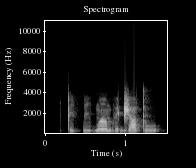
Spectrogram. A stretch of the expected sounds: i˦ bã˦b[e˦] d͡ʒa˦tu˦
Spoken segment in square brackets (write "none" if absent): e˦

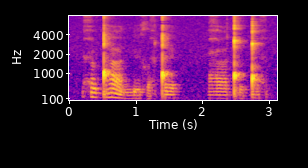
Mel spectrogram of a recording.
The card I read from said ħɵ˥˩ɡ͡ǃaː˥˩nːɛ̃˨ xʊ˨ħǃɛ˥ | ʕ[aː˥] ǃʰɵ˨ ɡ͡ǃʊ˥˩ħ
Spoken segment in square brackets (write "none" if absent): aː˥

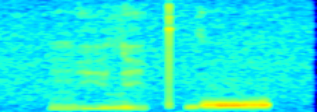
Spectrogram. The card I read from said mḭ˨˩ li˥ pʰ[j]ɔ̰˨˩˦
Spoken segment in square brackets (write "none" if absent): w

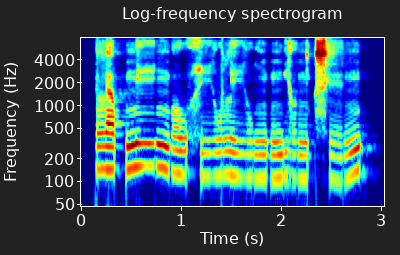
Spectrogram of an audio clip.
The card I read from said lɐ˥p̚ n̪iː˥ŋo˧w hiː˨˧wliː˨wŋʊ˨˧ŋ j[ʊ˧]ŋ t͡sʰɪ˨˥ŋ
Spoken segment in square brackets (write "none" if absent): ʊ˨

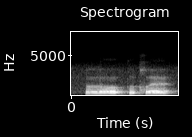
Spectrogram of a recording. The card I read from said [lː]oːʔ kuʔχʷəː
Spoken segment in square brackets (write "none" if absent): lː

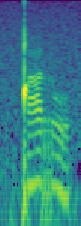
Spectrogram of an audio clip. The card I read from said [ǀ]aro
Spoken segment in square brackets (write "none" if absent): ǃ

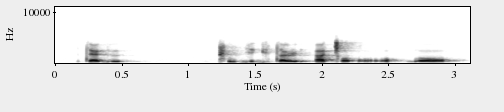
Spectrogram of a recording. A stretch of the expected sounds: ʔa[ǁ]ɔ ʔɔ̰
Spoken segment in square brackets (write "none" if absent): ǀ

